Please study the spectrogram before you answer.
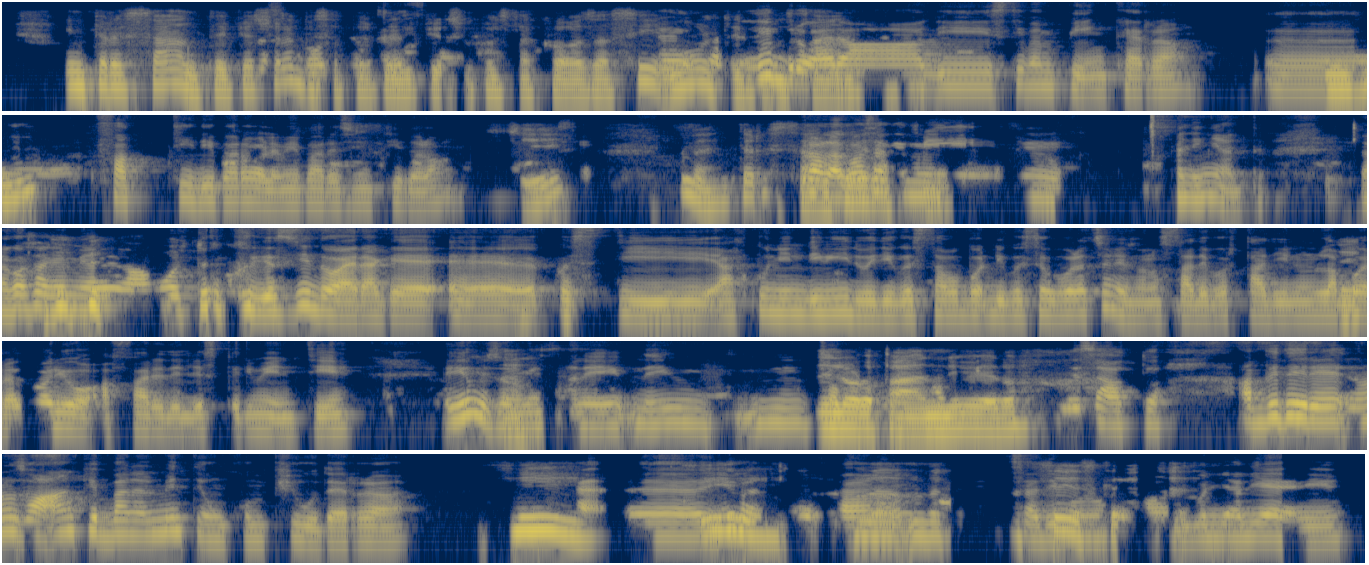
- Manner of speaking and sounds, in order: static; distorted speech; other background noise; drawn out: "uhm"; lip smack; laughing while speaking: "incuriosito"; tapping; chuckle; unintelligible speech; "Cioè" said as "ceh"; unintelligible speech
- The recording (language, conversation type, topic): Italian, unstructured, Cosa pensi delle pratiche culturali che coinvolgono animali?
